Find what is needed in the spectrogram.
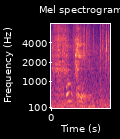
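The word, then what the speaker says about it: Fucking: because its name is fuking which is pronounced that way but spelled like a word in english that's pronounced not quite that way i don't know though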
